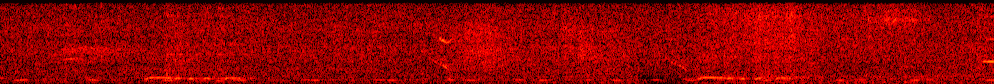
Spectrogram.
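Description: Birds calling: a steady series of low hooting notes, about two or three a second, with two short wavering calls about one and five seconds in.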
